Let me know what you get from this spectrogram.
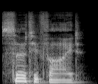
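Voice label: "certified", British English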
